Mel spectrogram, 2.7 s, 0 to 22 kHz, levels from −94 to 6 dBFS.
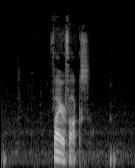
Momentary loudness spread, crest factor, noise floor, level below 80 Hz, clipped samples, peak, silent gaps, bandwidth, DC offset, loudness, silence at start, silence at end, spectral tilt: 20 LU; 22 dB; -65 dBFS; -64 dBFS; under 0.1%; -6 dBFS; none; 16 kHz; under 0.1%; -23 LUFS; 0.1 s; 0.5 s; -5.5 dB/octave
